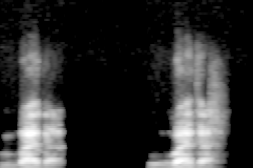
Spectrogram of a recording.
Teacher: So the th isn't quite as strong as it could be. It sounds a little bit like there's a V trying to trying to come in there.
